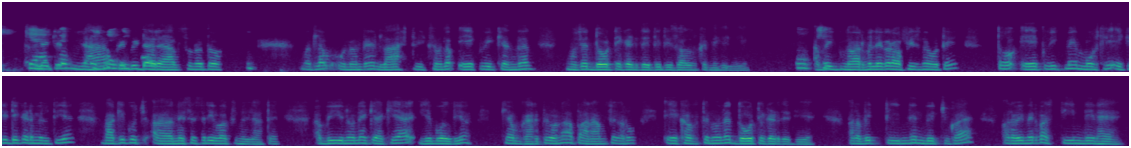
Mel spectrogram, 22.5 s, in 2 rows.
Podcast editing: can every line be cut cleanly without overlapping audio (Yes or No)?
No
